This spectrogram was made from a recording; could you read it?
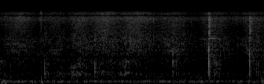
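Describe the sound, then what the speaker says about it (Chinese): Yam, wood ear mushrooms and green peppers are stir-fried in a hot wok with scallion oil. A soft, steady sizzle runs throughout, broken by a few light clicks and scrapes as the food is tossed. "放入所有焯水的食材，简单翻炒扒拉两下"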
